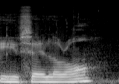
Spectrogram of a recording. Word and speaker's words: Yves Saint Laurent: Yves Saint Laurent.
